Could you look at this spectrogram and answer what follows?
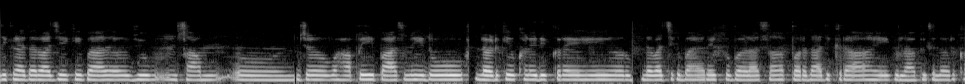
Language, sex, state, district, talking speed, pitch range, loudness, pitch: Hindi, female, Bihar, Araria, 210 wpm, 210-220 Hz, -14 LUFS, 215 Hz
